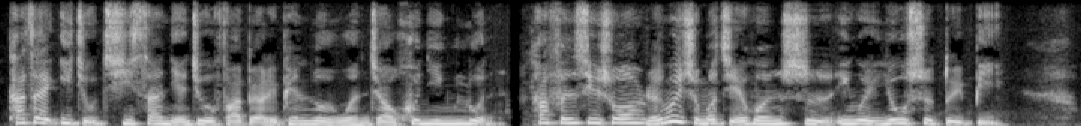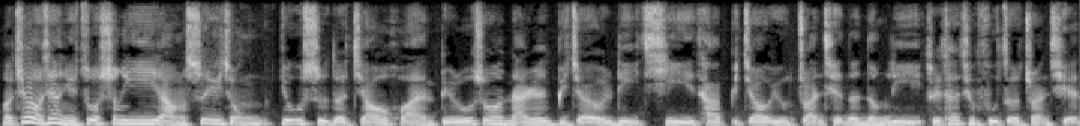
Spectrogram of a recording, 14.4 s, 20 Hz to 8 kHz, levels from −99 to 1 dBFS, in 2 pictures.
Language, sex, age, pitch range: Chinese, female, 50-69, 160-220 Hz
